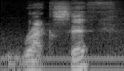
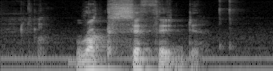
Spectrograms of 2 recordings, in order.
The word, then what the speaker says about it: Roxifid: Is it Roxith? Roxifid. Roxifid.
